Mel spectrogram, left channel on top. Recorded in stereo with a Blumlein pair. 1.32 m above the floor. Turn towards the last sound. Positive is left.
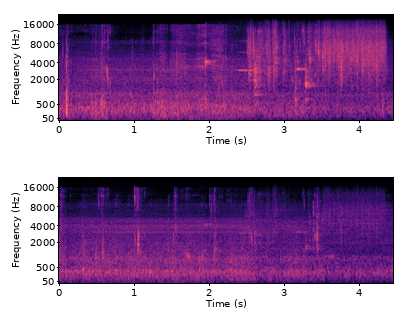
turn(degrees=50)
